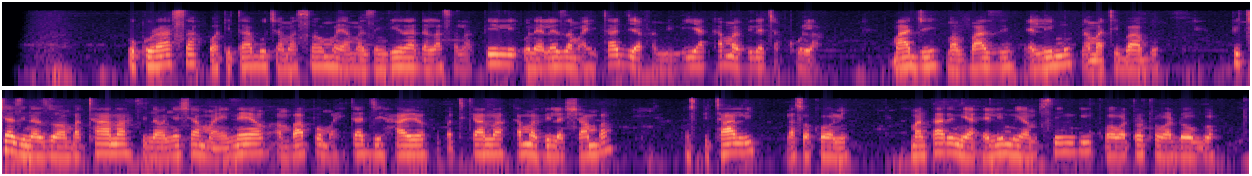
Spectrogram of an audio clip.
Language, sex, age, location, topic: Swahili, male, 36-49, Kisumu, education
